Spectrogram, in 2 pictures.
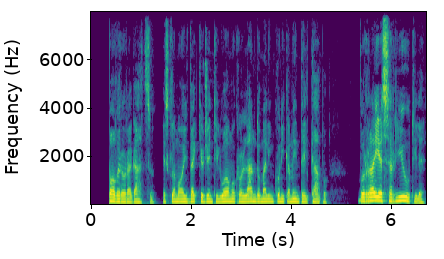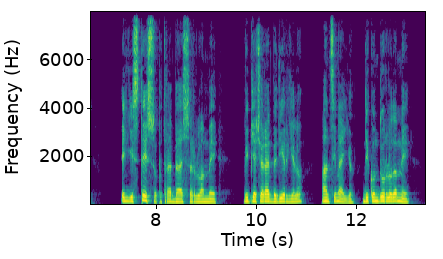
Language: Italian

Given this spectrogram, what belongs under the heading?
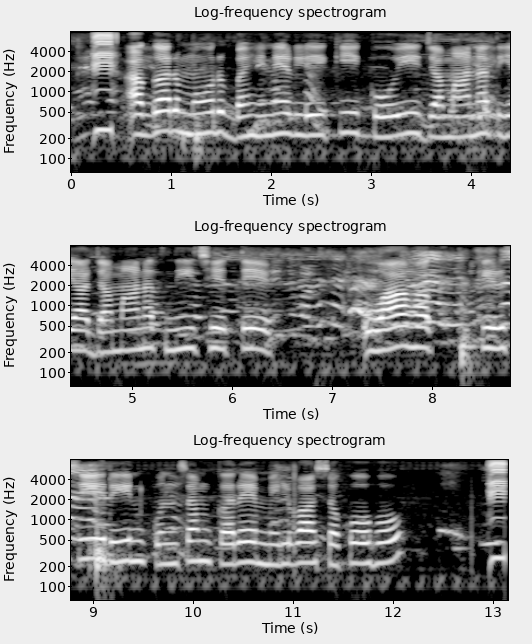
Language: Magahi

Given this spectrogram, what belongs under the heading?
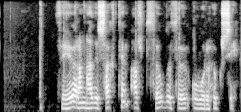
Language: Icelandic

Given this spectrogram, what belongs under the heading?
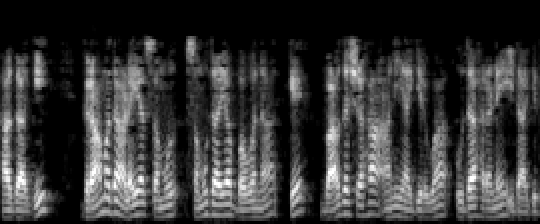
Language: Kannada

